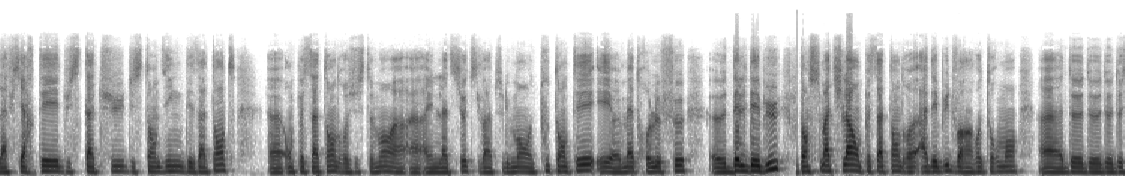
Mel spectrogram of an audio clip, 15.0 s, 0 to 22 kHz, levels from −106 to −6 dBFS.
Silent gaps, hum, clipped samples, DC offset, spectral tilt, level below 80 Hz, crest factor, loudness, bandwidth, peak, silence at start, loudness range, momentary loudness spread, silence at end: none; none; under 0.1%; under 0.1%; -8 dB/octave; -50 dBFS; 16 dB; -24 LUFS; 7.6 kHz; -6 dBFS; 0 s; 6 LU; 9 LU; 0 s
